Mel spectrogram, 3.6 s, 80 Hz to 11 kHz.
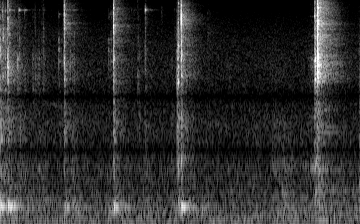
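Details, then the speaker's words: Victa 10-42 / MTD 145-760A lawn tractor, ~1970s, first start attempt in years, 13 V battery: sharp single solenoid clicks, about six in four seconds, no cranking. "And if we do, well, we can hear this thing clicking. So that's fine."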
